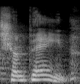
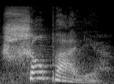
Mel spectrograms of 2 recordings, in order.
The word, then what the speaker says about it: champagne: because it's Duchamp Anya no not champagne shop Anya and why do I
